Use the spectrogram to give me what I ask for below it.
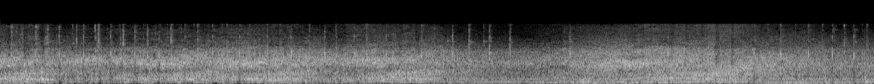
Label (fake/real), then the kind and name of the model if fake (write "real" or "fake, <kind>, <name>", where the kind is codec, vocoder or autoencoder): real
